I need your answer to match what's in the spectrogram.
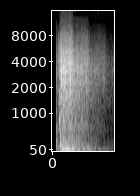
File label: Devil Mask Break; CalamityMod; tml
